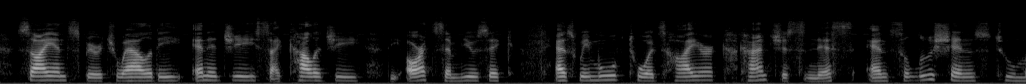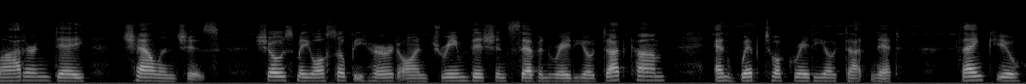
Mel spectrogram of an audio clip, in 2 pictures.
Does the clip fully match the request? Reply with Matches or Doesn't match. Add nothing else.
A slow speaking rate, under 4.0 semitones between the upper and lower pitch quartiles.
Matches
